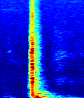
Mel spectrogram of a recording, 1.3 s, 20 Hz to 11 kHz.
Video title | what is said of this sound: Does AWD and a Facelift Make The 2019 Toyota Prius More Appealing? | when you shut the door it sounds a little tinny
